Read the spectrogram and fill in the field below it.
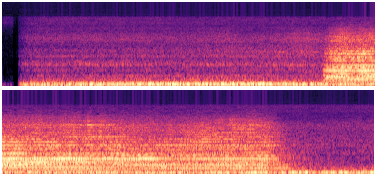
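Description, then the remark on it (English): A Union Pacific freight train rumbles steadily past at night, its loud, low roar continuous throughout, while a long horn blast sounds in the middle for about four seconds before fading back into the rolling rumble. “Seconds later, that's Union Pacific.”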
